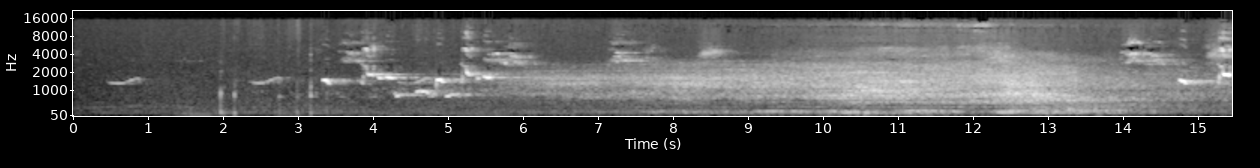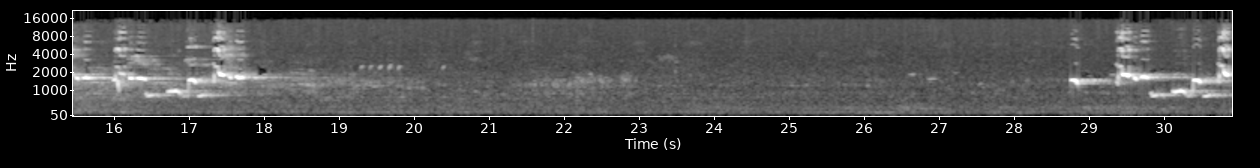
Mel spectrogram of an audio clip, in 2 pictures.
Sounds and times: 0.5s bird tweets and chirps 6.3s
7.1s bird tweets and chirps 8.8s
13.9s bird tweets and chirps 21.0s
25.3s bird tweets and chirps 30.9s

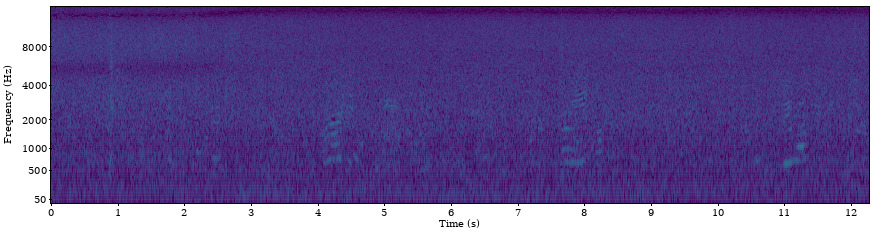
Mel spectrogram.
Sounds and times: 0.0s fountain 12.2s
0.0s voices around me 12.2s

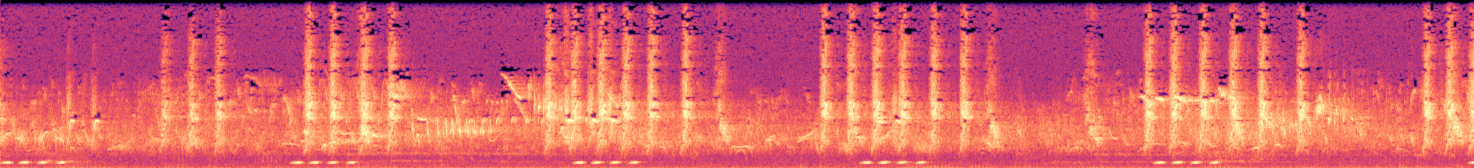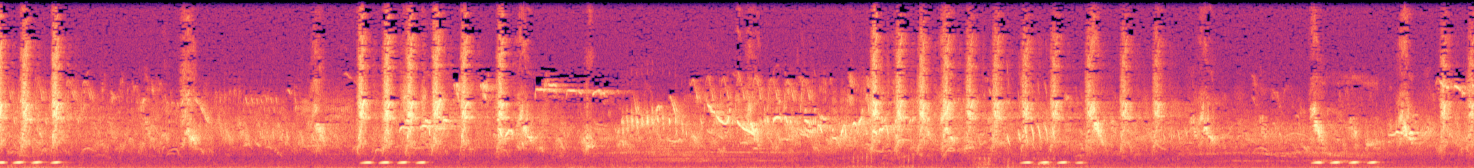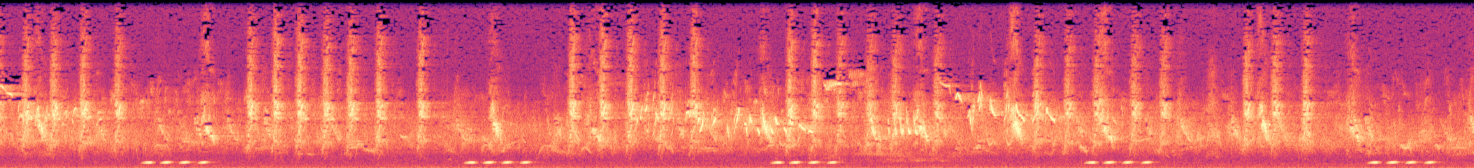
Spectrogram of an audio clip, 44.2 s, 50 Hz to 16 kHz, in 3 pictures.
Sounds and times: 0.0s birds singing 44.2s
0.0s blackbird 44.2s
23.1s fluttering of wings 25.3s
24.7s hoopoe 25.8s

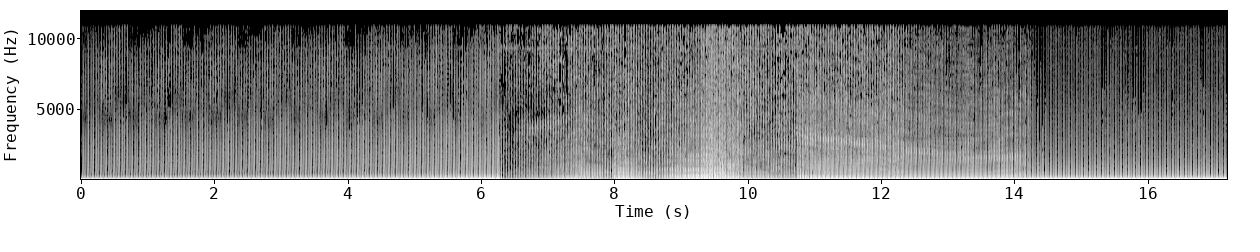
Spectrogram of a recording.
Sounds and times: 0.0s feedback 17.1s
0.0s glitchy sounds 17.1s
0.0s interference 17.1s
0.0s static white noise 17.1s
4.2s drones 16.0s

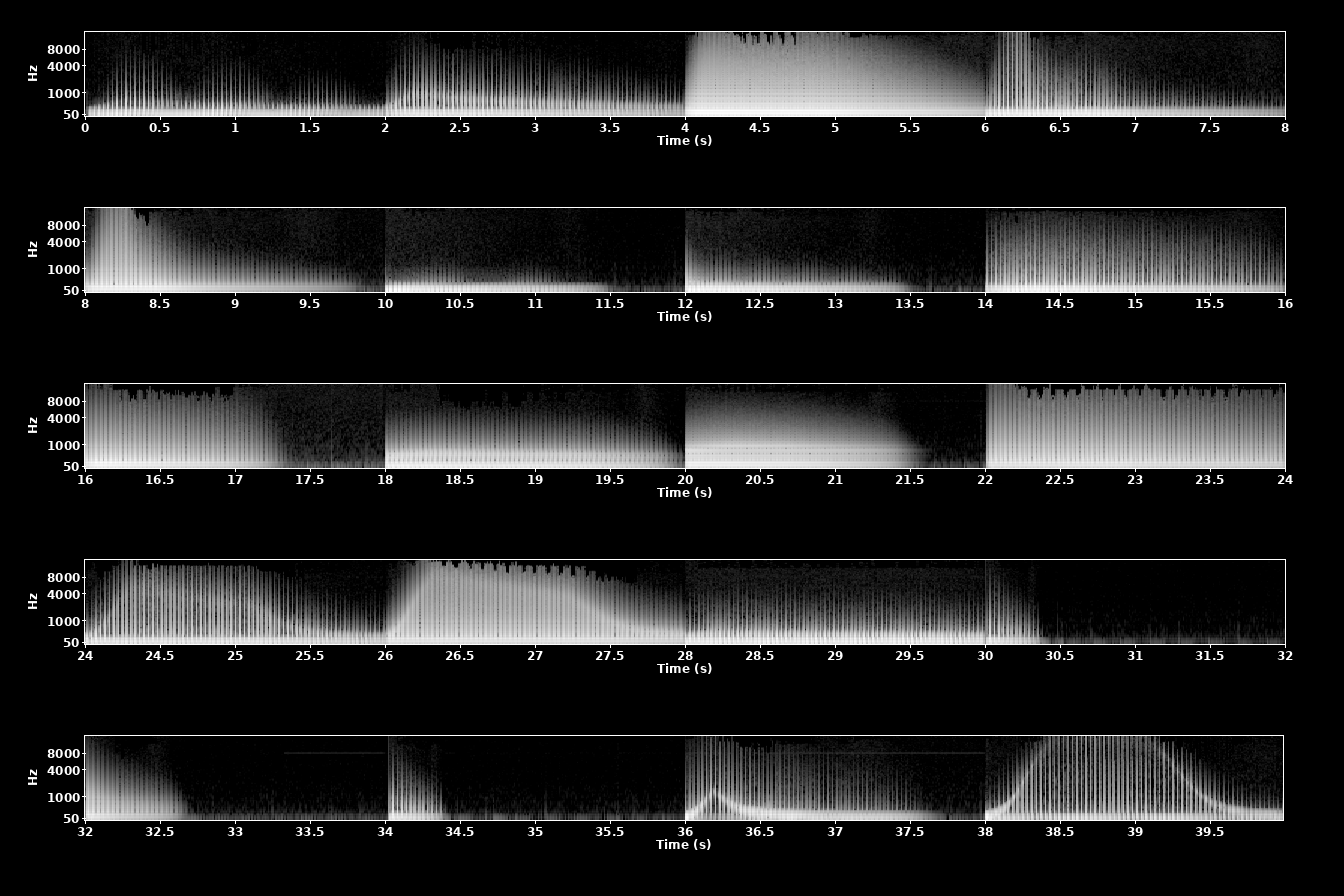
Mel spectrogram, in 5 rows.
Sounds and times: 0.0s BASS 17.2s
18.0s BASS 21.4s
22.0s BASS 30.4s
34.0s BASS 34.4s
36.0s BASS 39.9s

